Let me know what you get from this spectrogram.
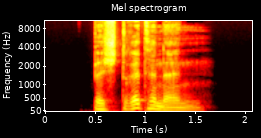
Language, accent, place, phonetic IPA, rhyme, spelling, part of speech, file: German, Germany, Berlin, [bəˈʃtʁɪtənən], -ɪtənən, bestrittenen, adjective, De-bestrittenen.ogg
- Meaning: inflection of bestritten: 1. strong genitive masculine/neuter singular 2. weak/mixed genitive/dative all-gender singular 3. strong/weak/mixed accusative masculine singular 4. strong dative plural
